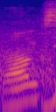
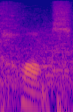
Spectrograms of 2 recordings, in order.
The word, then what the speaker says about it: Hanks: guy some uh Hanks honks yeah yeah in France it's honks but uh yeah here it's uh it's pronounced honks for those who know but the Americans have made it Tom Hanks yes so that was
